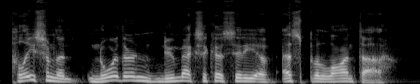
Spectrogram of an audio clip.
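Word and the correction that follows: Española: Espanola? – Okay, we'll say Espanola.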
